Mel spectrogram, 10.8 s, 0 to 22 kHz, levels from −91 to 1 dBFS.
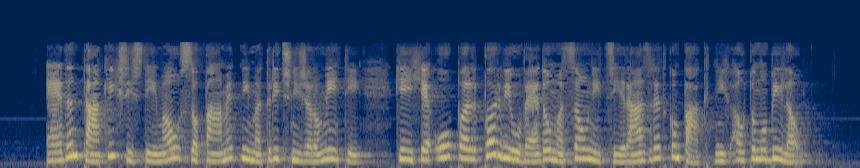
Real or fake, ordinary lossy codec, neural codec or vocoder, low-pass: real; AAC, 24 kbps; none; 7.2 kHz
